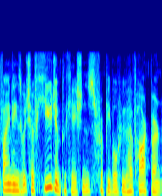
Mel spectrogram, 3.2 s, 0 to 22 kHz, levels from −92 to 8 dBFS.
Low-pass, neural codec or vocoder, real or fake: 7.2 kHz; vocoder, 44.1 kHz, 128 mel bands every 256 samples, BigVGAN v2; fake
